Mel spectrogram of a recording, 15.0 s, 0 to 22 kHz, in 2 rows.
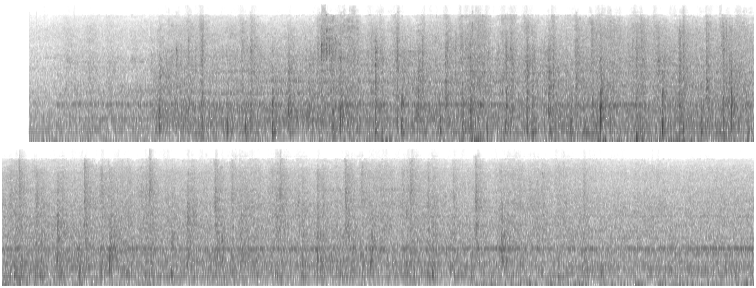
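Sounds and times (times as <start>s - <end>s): photocopier humming: 0.4s - 15.0s
photocopier clicks and clacks: 1.5s - 13.6s.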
